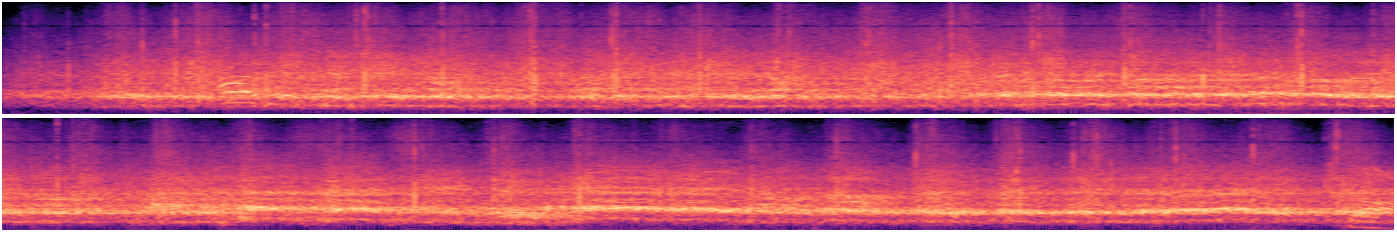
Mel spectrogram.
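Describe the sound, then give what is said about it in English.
A large crowd of Glasgow Celtic football fans sings a chant in unison, a loud, steady wall of voices holding a sustained melodic line for the whole stretch without letting up. “Why can't we sing songs like that? Get the crowd in like that.”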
